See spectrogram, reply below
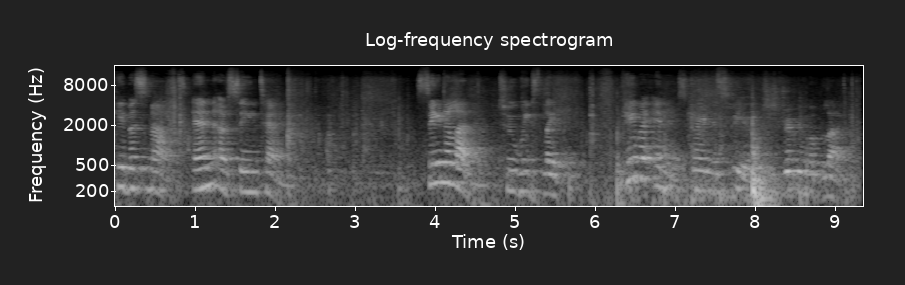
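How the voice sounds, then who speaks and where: A woman's voice: mid-range voice, big pitch swings, a little slow. A woman reading the stage directions aloud in a plain, matter-of-fact way. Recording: noisy echoey hall from far off.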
